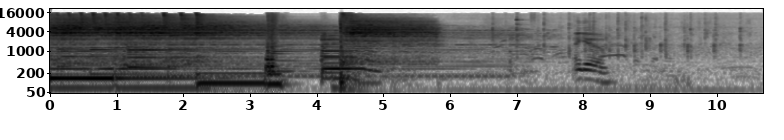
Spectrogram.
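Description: A live rock band (drum kit, electric and acoustic guitars, keyboard) ending a song: a held chord, then two full-band hits about a second apart that ring out and fade by about six seconds in. A short voice is heard near the end.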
